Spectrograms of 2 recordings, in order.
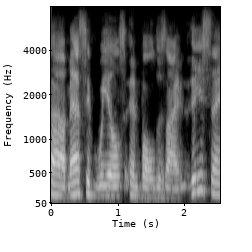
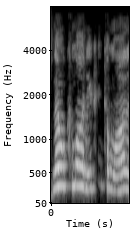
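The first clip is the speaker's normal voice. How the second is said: high coaxing voice; 8 semitones higher than usual. Retold or imitated. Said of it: "And then Kelly goes".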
